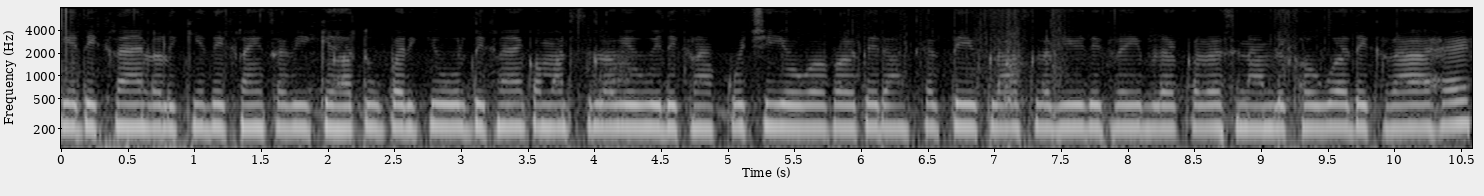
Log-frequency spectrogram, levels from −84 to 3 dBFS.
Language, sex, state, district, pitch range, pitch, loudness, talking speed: Hindi, female, Bihar, Vaishali, 205-210 Hz, 205 Hz, -29 LUFS, 250 wpm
